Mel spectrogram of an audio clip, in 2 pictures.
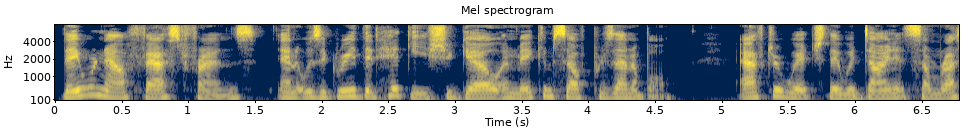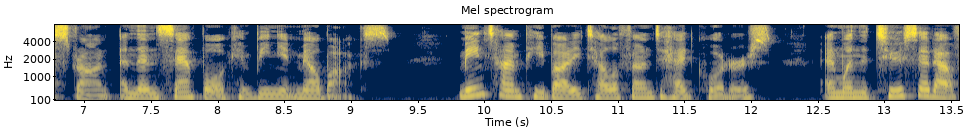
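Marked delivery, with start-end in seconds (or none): none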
